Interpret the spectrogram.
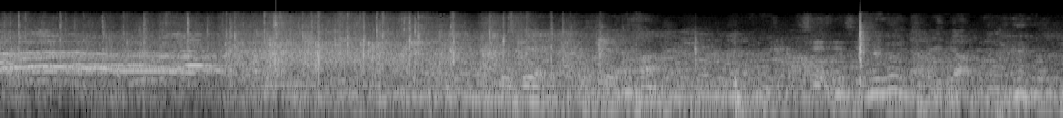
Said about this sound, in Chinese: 接下来请您欣赏相声《八大吉祥》，表演者张鹤伦、郎鹤炎，掌声有请。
